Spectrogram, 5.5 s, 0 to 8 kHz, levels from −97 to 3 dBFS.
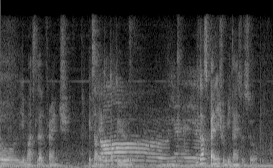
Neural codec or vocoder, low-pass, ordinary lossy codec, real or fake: none; 7.2 kHz; MP3, 64 kbps; real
